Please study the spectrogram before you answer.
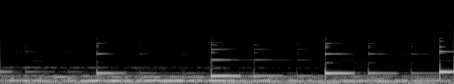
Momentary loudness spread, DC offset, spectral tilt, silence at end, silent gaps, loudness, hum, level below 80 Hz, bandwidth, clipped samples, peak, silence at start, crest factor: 7 LU; under 0.1%; -11 dB/octave; 0 s; none; -27 LUFS; none; -40 dBFS; 3.1 kHz; under 0.1%; -12 dBFS; 0 s; 16 dB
